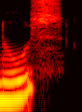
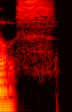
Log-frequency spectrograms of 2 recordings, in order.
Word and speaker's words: os: Le son O en syllabe fermée est généralement ouvert, donc plutôt que de dire un os, on dit logiquement un os.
